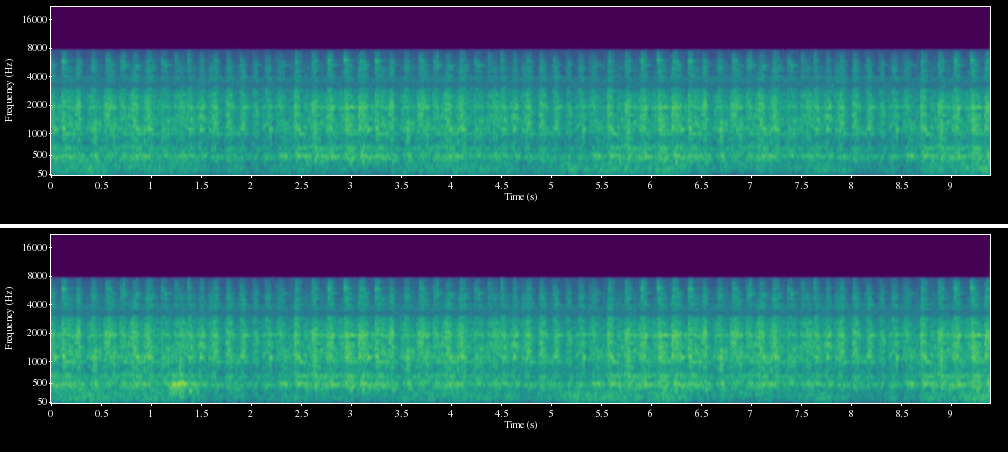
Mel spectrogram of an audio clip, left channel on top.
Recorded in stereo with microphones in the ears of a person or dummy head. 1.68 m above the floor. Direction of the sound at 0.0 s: 10° right (ahead or behind).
